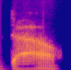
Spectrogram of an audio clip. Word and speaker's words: Tao: Healing Energy Through the Tao. And I'm saying Tao because that's how the Chinese typically say it, but it's spelled Tao.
